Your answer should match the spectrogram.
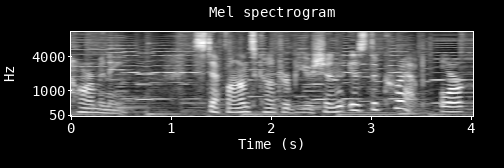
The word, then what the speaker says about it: crepe: Stefan's contribution is the crepe, or crepe recipe, as some Americans pronounce it.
